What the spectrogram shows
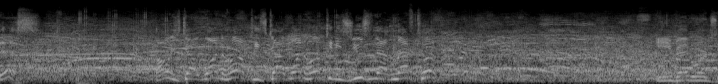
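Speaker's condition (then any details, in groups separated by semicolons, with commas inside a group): No condition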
